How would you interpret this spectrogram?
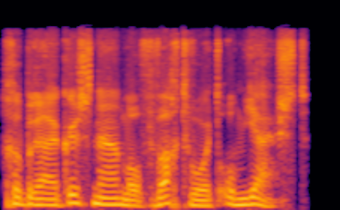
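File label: Username Or Password Incorrect, Dutch; OpenCore; AXEFIAudio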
